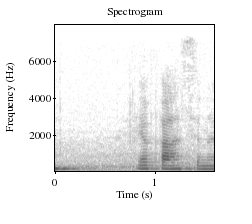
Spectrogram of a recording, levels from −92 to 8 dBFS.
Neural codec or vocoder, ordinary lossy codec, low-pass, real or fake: none; none; 7.2 kHz; real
